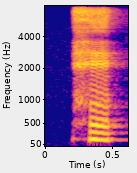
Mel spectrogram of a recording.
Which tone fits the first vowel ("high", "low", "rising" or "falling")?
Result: low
